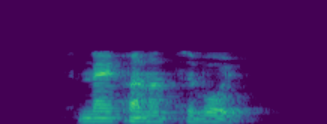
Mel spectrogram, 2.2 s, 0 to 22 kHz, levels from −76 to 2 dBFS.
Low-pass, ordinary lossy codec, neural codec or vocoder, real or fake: 7.2 kHz; AAC, 16 kbps; none; real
